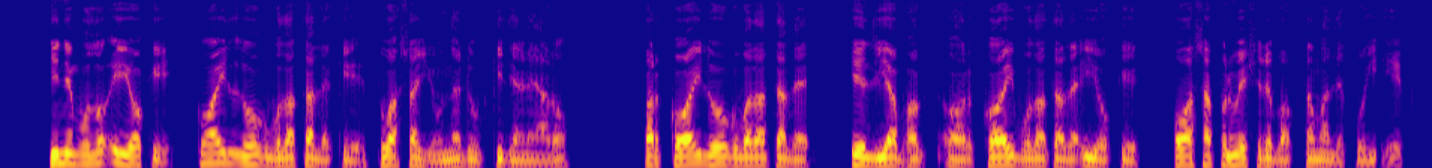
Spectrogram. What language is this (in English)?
Kullu Pahari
